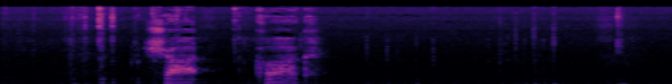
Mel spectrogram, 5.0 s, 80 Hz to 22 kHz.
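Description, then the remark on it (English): Soft, irregular tapping of keys on a computer keyboard as someone types in the name "Chip B." while checking who came up with the NBA's 24-second shot clock, quiet and steady throughout, while a voice briefly speaks a couple of words partway through. “Type in Chip B.”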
